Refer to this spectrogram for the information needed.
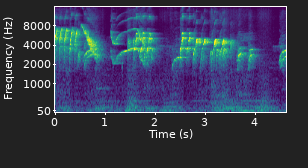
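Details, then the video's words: Mutation goldfinches sing fast, bright twittering phrases of liquid trills and high tinkling notes, with short pauses between bursts. "Mutation Goldfinches"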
